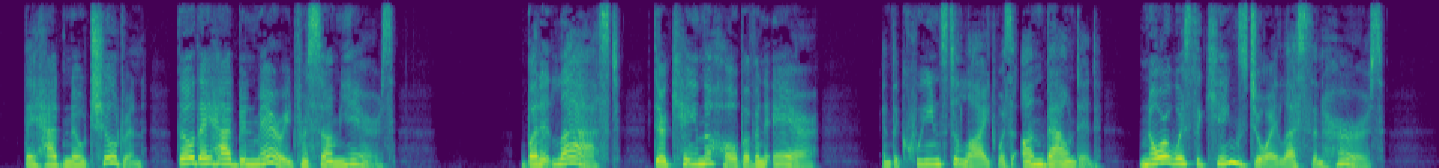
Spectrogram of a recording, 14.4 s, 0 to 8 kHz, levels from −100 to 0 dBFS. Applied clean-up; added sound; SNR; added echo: none; none; none; none.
